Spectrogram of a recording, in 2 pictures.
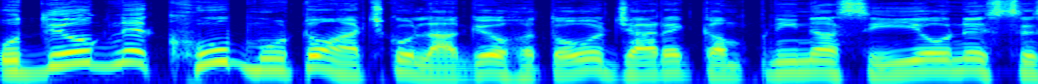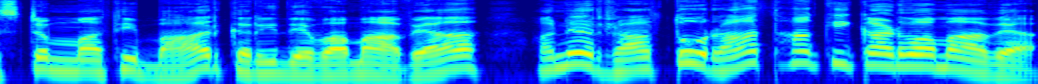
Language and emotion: Gujarati, surprised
